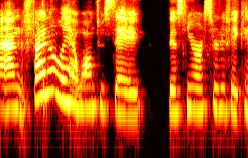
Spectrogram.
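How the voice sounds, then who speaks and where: Speaking at a fairly quick pace, a woman with a fairly high pitch and ordinary pitch variation is heard on a very clean recording with a silent background. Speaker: researcher presenting work. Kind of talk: conference talk. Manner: fast; halting.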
